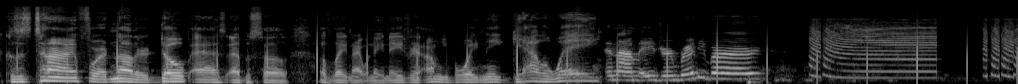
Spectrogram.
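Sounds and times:
speech: 0.0s - 8.4s
air horn sound effect blast: 8.1s - 10.1s.

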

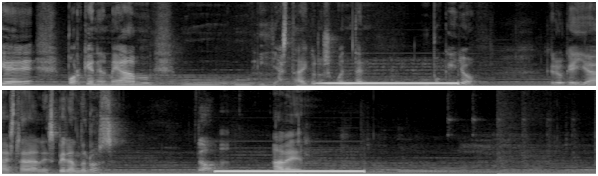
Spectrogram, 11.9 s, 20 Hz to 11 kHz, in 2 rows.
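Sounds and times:
speech: 0.0s - 2.0s, 2.8s - 4.9s, 5.5s - 7.2s, 7.9s - 9.2s
low continuous telephone line hum: 0.0s - 11.8s
telephone ringing tone beep: 3.2s - 4.6s, 8.1s - 9.6s.

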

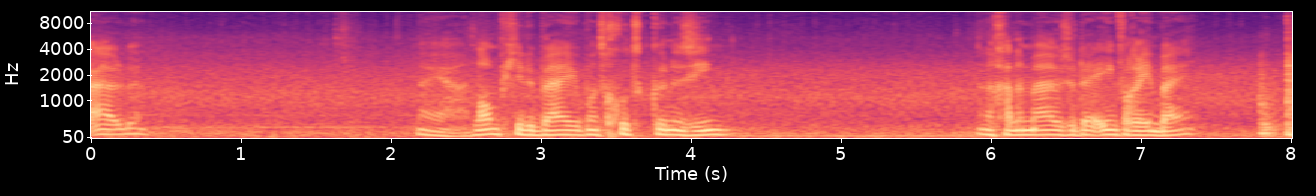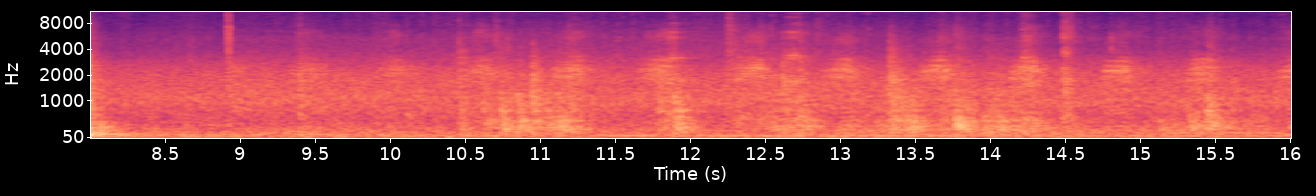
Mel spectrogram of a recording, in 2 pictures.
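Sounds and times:
speech: 0.0s - 0.5s, 2.2s - 4.4s, 5.9s - 8.0s
panicked ducks quacking while flying past: 9.0s - 16.0s.

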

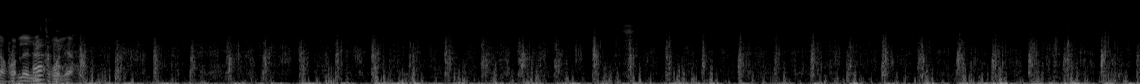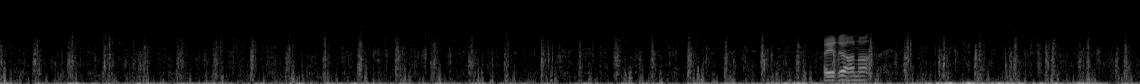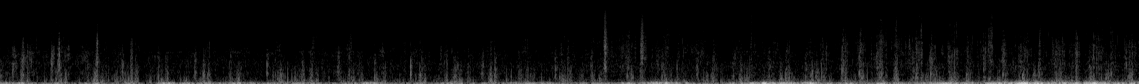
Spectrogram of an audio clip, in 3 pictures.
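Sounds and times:
speech: 0.0s - 1.1s, 19.7s - 20.2s
running footsteps at a brisk pace: 0.0s - 34.1s.

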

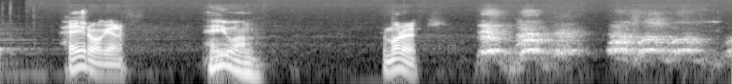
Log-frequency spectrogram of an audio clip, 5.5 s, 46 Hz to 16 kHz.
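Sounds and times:
speech: 0.5s - 2.0s, 2.9s - 4.0s
dogs barking: 3.6s - 5.4s.

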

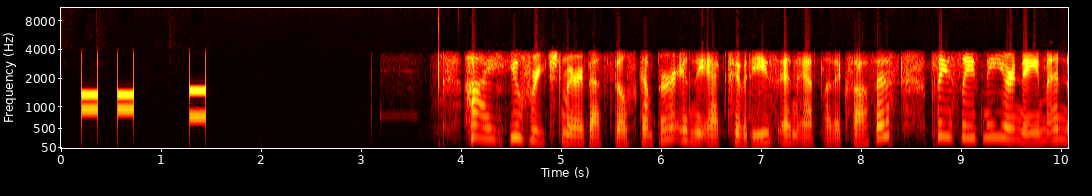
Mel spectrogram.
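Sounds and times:
touch-tone keypad dialing on an automated school phone menu: 0.2s - 1.5s
speech: 4.1s - 10.0s.

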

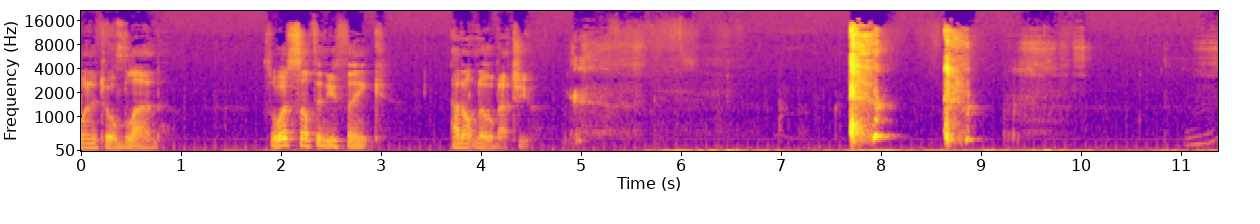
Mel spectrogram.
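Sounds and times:
speech: 0.1s - 0.9s, 1.9s - 3.1s, 3.7s - 5.1s
person coughing: 7.7s - 9.1s.

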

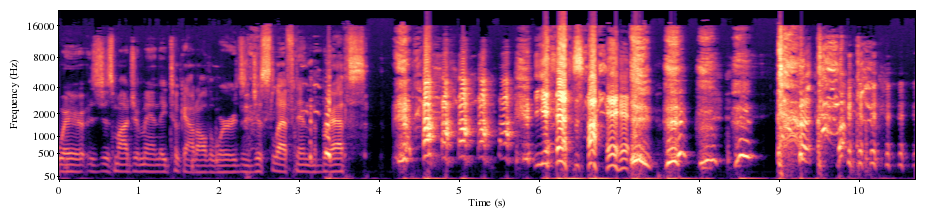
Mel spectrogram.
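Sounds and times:
speech: 0.0s - 4.9s, 5.8s - 10.6s
laughter: 2.3s - 10.6s
man coughing raspily: 7.0s - 10.5s.

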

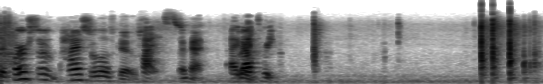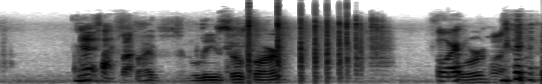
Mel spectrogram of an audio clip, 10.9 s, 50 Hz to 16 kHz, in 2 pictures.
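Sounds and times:
speech: 0.0s - 2.9s, 6.2s - 8.4s, 9.8s - 10.8s
die rolled on a table during a board game: 4.8s - 5.6s, 7.9s - 9.4s.

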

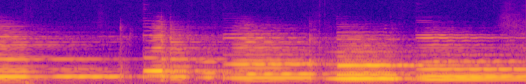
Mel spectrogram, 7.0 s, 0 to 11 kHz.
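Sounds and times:
electric guitar chord volume swells with volume pedal in heavy reverb: 0.0s - 7.0s.

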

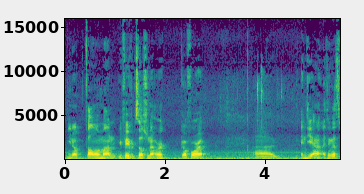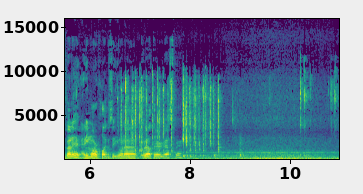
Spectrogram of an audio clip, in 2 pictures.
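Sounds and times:
speech: 0.0s - 2.9s, 3.8s - 8.1s
low hum: 0.0s - 10.9s
typing on a computer keyboard: 6.6s - 8.6s, 10.2s - 10.9s.

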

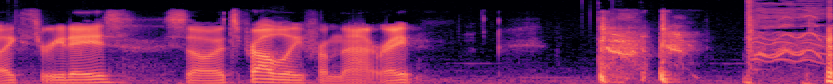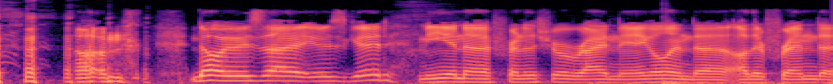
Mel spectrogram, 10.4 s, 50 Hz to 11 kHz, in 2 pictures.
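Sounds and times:
speech: 0.0s - 2.7s, 5.2s - 10.4s
person coughing harshly: 3.8s - 4.4s
laughter: 4.7s - 6.3s.

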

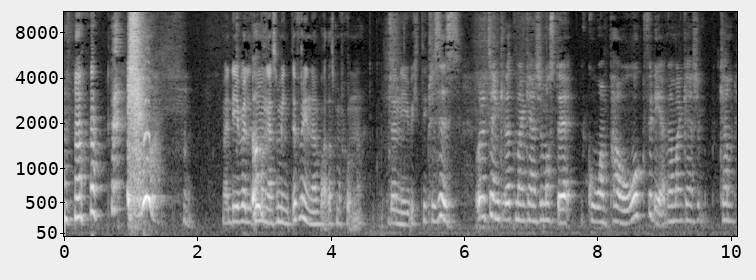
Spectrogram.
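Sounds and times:
speech: 0.0s - 1.4s, 2.4s - 10.0s
person sneezing after sharp inhaled breaths: 0.7s - 1.7s.

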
